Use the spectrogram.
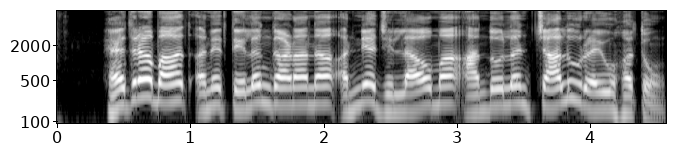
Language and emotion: Gujarati, neutral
